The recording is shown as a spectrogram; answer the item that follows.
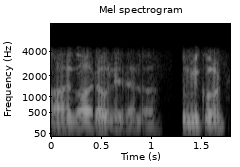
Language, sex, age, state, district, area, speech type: Goan Konkani, male, 18-30, Goa, Ponda, rural, conversation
